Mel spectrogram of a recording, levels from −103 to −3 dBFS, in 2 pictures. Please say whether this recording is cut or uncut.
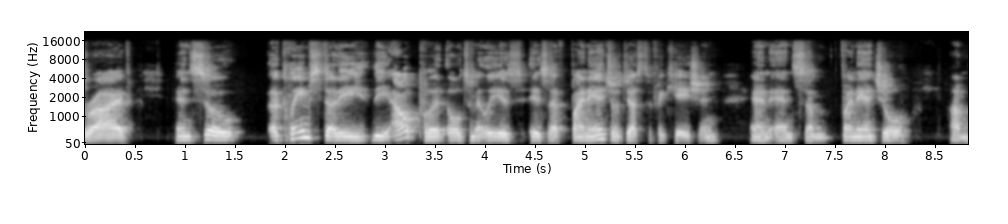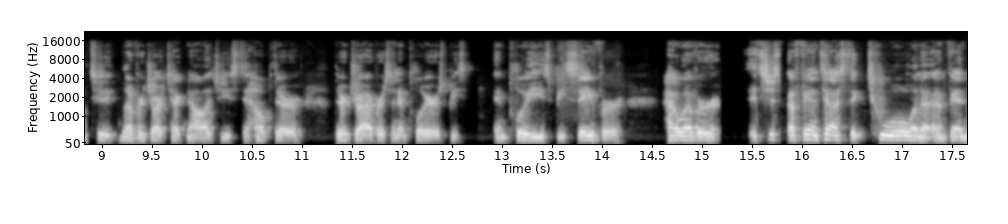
cut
